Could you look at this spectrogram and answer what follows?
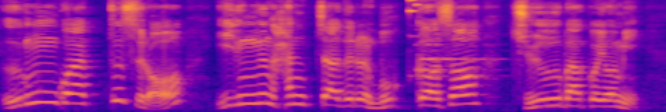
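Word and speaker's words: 重箱: 여러모로 쓰긴 합니다만 지금은 중복의 중자 그든 그래서 발음은 주 바고 주 바고 주 박고는 이거예요 그 벤또 있죠 도시락 차압요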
